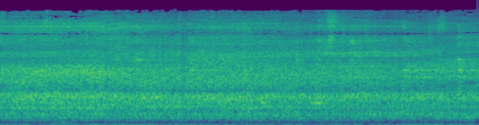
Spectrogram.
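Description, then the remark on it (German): A tram running on rails produces a steady, continuous rolling hiss and rumble. It stays fairly loud for the whole stretch without pause. “Geräusche der Straßenbahn sind einfach super interessant.”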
